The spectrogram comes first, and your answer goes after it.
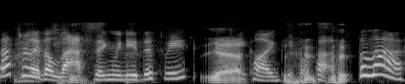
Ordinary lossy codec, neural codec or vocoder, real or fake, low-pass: AAC, 32 kbps; vocoder, 44.1 kHz, 128 mel bands every 512 samples, BigVGAN v2; fake; 7.2 kHz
